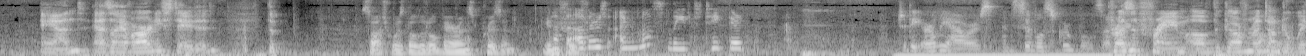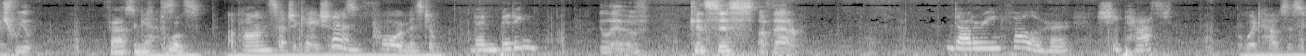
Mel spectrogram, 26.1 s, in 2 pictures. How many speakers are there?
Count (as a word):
four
